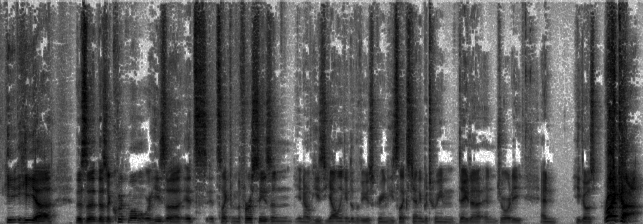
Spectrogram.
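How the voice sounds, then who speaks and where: A man in his thirties hosting a podcast, talking in a casual, animated way, swearing freely and restarting often. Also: lowish voice, fairly quick, few pauses. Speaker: podcast host. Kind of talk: casual chat.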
